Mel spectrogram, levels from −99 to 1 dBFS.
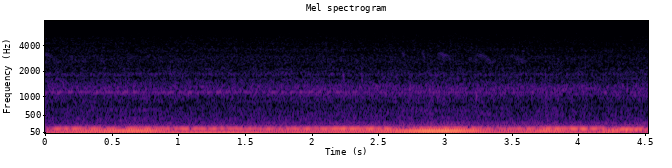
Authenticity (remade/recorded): recorded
